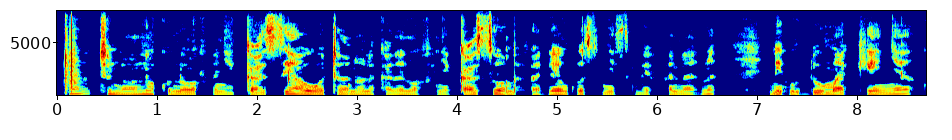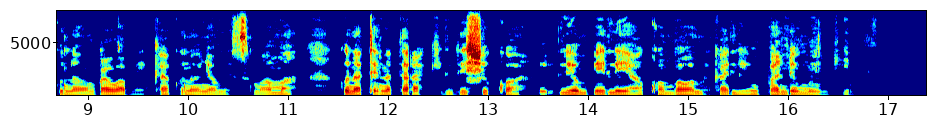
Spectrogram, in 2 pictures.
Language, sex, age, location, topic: Swahili, female, 18-24, Nakuru, government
